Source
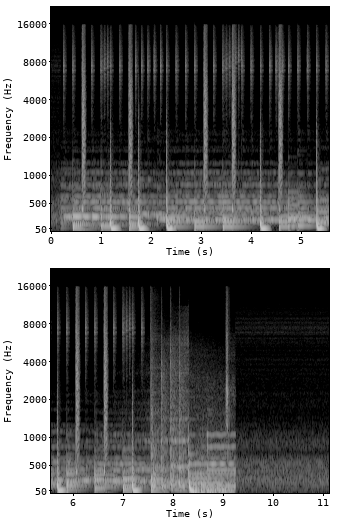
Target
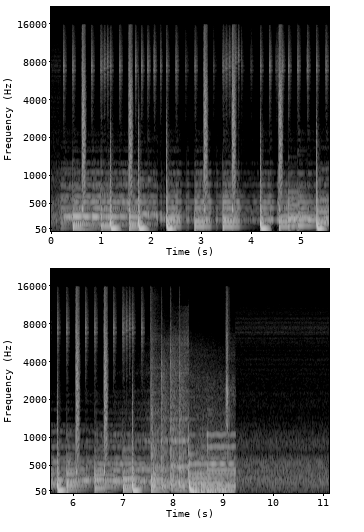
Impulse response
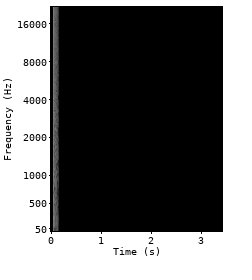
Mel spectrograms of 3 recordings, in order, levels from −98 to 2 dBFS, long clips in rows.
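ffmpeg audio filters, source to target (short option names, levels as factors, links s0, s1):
-filter_complex "[0:a]asplit=3[s0][s1][s2];[s0]afade=t=out:st=2.12:d=0.02[s3];[s1]agate=range=0.126:threshold=0.0141:ratio=16:detection=peak,afade=t=in:st=2.12:d=0.02,afade=t=out:st=4.52:d=0.02[s4];[s2]afade=t=in:st=4.52:d=0.02[s5];[s3][s4][s5]amix=inputs=3:normalize=0"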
